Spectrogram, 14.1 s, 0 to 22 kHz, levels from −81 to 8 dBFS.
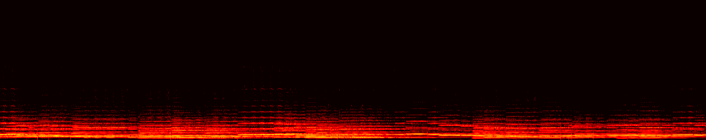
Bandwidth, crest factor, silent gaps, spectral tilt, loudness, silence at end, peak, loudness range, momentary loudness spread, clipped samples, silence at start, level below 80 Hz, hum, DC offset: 8.6 kHz; 14 dB; none; -3 dB/octave; -29 LUFS; 0 s; -14 dBFS; 3 LU; 5 LU; under 0.1%; 0 s; -82 dBFS; none; under 0.1%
